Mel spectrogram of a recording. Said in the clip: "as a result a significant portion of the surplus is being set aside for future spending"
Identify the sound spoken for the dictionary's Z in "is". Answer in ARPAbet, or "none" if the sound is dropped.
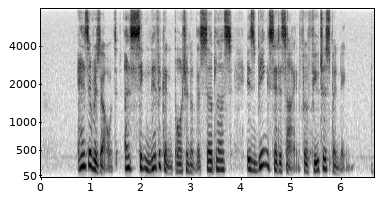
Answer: Z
